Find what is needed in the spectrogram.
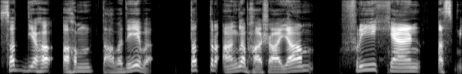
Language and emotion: Sanskrit, neutral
